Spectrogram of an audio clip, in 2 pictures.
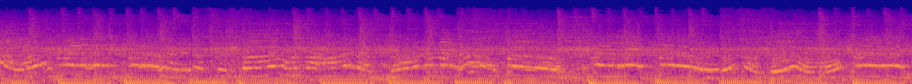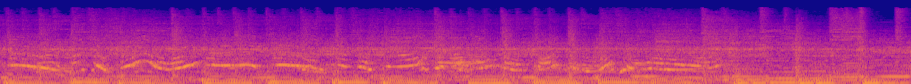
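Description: Live punk band playing loud: electric guitar, bass and drums at a steady driving beat, with a wavering sung or lead line over it that stops about two seconds before the end.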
